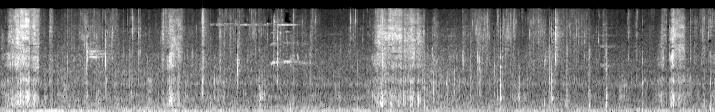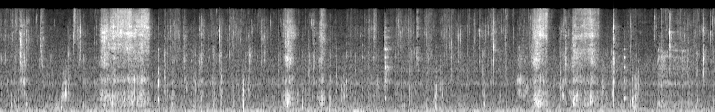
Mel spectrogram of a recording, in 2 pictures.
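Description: Close-miked eating sounds: a person chewing rice and braised pork with wet mouth clicks, broken every few seconds by a louder noisy burst of eating noise.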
